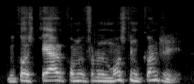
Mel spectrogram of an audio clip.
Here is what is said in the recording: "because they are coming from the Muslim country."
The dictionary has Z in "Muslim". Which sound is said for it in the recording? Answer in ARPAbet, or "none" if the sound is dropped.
S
